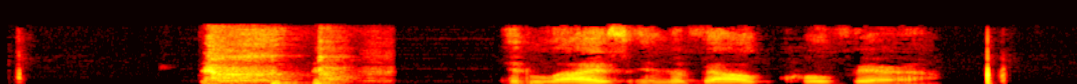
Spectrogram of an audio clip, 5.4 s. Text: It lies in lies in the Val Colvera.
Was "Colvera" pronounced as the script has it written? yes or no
yes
